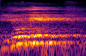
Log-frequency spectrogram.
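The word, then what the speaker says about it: unit: यूनिट, यूनिट का उच्चारण य से शुरू हो रहा है, इसलिए यूनिट के पहले हमें ए का प्रयोग करना होगा।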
